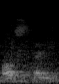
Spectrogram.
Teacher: But it's not ostavini or ostavini, but ostavi with stress on that first syllable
